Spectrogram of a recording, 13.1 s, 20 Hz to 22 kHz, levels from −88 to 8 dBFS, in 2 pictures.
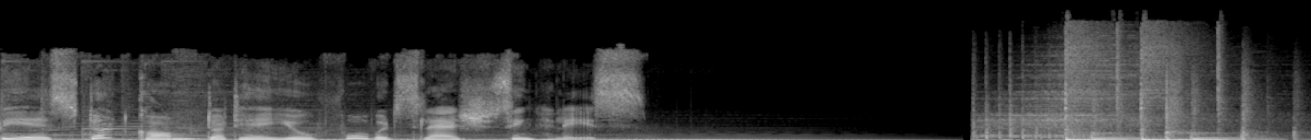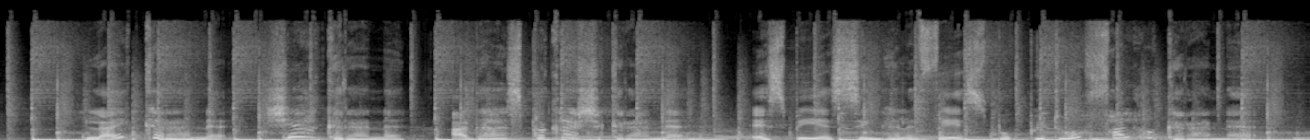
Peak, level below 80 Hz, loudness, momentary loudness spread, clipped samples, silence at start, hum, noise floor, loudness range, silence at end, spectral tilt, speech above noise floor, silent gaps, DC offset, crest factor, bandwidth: -2 dBFS; -22 dBFS; -16 LUFS; 13 LU; under 0.1%; 0 s; none; -49 dBFS; 7 LU; 0 s; -5 dB/octave; 34 dB; 4.82-4.87 s; under 0.1%; 14 dB; 19.5 kHz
